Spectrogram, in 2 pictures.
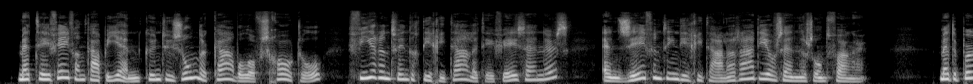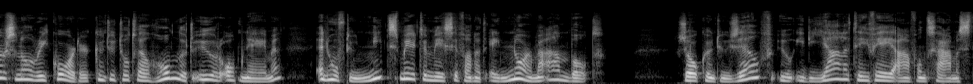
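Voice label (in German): Dutch industriefilm imagefilm, frauen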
